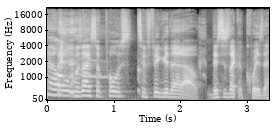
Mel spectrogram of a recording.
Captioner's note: laughing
